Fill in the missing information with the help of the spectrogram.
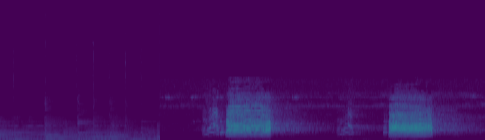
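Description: A scarlet macaw gives two loud, harsh, rasping squawks about two seconds apart, after a short burst of background music.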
